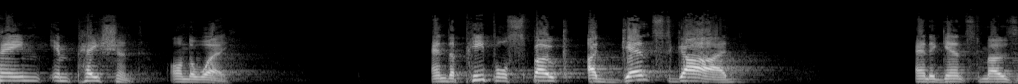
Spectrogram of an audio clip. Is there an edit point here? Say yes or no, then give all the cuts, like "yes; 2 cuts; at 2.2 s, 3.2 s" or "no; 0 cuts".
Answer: no; 0 cuts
